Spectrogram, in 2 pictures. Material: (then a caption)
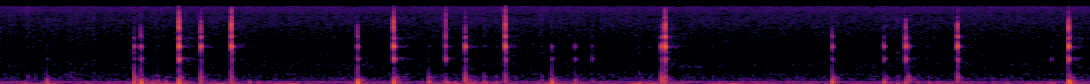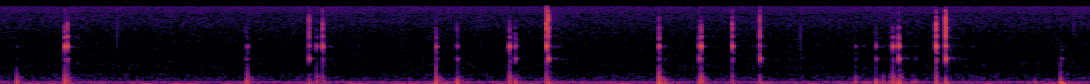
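Bamboo. Long almond-shaped nails tap the upper sides and lid rim of a small, round, hollow bamboo jar with a lid. The result is an irregular run of quick, dry, bright clicks, some in close bursts, each dying away almost at once. A steady low hum sits underneath at a quiet overall level.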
